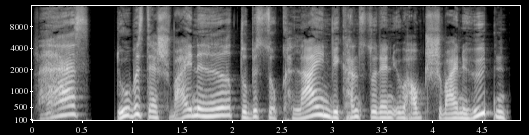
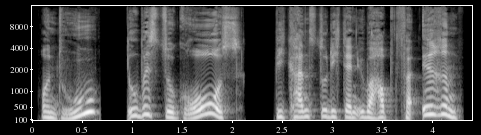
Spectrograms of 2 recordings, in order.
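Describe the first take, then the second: First: Ruler's incredulous, raised-pitch question; astonished disbelief. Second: Cheeky retort. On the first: Ruler astonished at tiny swineherd. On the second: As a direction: throw the taunt back, louder on the opening. Hedgehog throws the question back. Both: Acted.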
